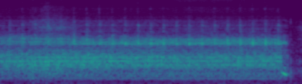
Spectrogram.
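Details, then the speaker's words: Fast, light, even clacking over the idle, about four a second, with no deep knock beneath; abnormal top-end valve train noise, suspected clogged hydraulic lifters or cheap oil needing a change, not confirmed. "now let's take a listen to the motor now they make a lot of noise but you can hear that clacking that's not normal"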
